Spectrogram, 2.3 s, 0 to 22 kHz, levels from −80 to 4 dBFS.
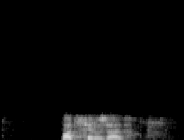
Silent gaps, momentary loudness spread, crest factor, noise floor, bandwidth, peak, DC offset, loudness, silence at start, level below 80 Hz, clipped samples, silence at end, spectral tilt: none; 18 LU; 22 dB; -80 dBFS; 4.3 kHz; -2 dBFS; under 0.1%; -20 LUFS; 0.8 s; -80 dBFS; under 0.1%; 0.65 s; -1 dB/octave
